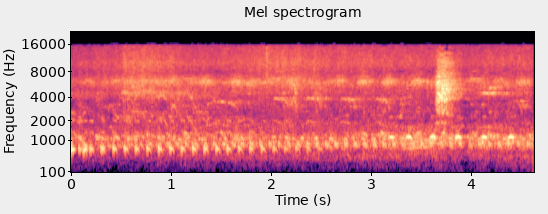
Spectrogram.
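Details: Toads giving fast pulsed croaks, one trill rising slightly in pitch toward the end while another overlaps, with a brief hiss of background noise; croaking males attract females.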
